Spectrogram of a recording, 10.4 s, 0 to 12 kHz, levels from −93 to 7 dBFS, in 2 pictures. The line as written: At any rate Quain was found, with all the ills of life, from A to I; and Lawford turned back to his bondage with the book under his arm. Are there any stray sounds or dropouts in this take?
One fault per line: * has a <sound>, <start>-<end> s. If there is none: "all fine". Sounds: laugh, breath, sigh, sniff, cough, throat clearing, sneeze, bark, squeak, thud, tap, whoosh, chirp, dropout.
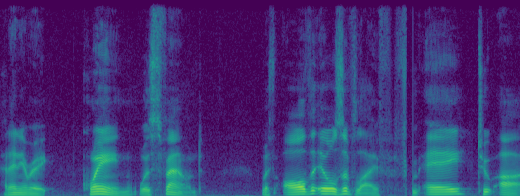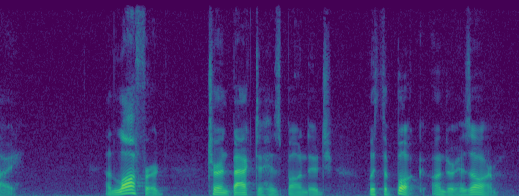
* has a dropout, 4.1-4.1 s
